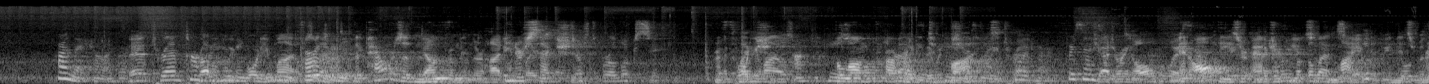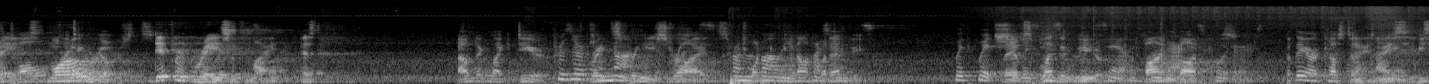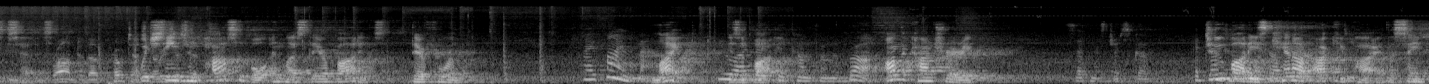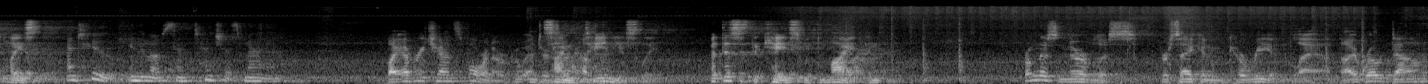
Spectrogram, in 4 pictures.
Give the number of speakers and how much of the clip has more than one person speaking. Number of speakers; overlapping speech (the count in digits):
3, about 50%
